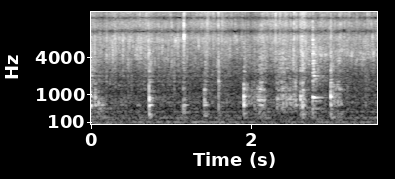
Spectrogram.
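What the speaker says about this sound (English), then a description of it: "Move that onion around so it doesn't burn." Onion frying in a pan is stirred around, a steady sizzle broken by a handful of sharp scrape-and-clack hits from the utensil against the pan, close and clear with no talking.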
